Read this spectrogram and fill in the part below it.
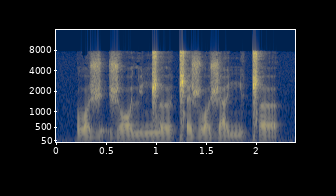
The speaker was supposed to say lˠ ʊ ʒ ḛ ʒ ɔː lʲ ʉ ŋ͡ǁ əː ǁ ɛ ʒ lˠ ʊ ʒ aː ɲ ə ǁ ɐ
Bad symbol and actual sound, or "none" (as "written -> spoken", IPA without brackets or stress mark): none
